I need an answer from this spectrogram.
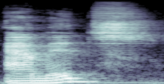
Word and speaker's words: amide: bromide okay last one these are amides sometimes pronounced in the US as a MIDI I just can't force myself to save it that way what we've done is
